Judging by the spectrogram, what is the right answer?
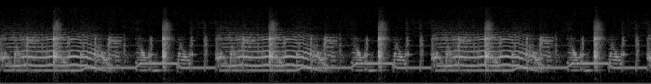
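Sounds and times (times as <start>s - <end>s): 
ringtone: 0.0s - 6.5s.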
